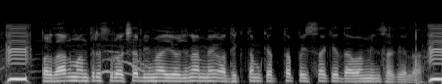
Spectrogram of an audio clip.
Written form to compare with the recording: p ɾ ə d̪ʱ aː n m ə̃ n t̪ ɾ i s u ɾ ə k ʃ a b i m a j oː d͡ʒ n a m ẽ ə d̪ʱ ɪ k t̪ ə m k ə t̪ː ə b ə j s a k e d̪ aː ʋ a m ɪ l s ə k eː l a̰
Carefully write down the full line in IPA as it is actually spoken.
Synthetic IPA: p ɾ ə d̪ʱ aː n m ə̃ n t̪ ɾ i s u ɾ ə k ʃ a b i m a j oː d͡ʒ n a m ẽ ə d̪ʱ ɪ k t̪ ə m k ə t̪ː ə p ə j s a k e d̪ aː ʋ a m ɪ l s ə k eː l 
